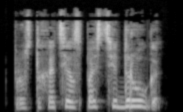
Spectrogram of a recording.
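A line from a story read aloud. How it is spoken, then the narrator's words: Sobbing. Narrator (Russian): всхлипывал он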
